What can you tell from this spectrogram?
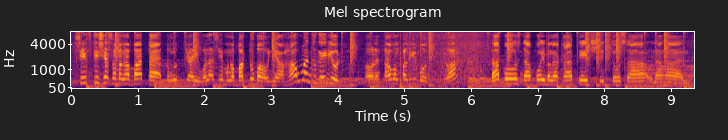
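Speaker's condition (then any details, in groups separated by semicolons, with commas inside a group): No condition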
